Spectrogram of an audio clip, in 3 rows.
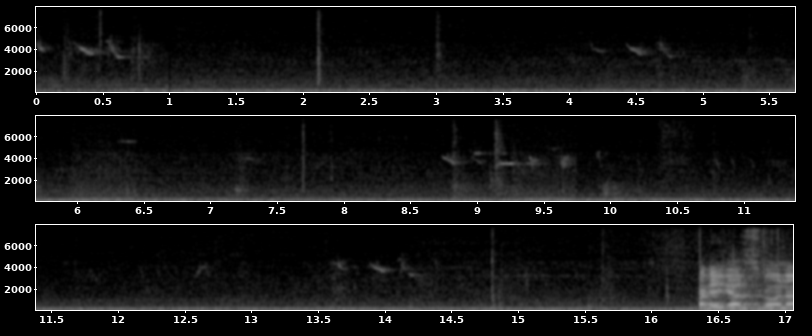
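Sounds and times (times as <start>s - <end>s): steady low rumble: 0.0s - 17.0s
high bird chirps: 8.6s - 10.1s.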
